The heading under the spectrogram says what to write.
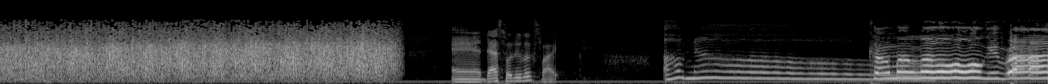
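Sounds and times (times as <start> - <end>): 
recorded applause sound effect of crowd clapping: 0.0 - 4.1
speech: 4.9 - 5.8, 6.6 - 10.4.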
